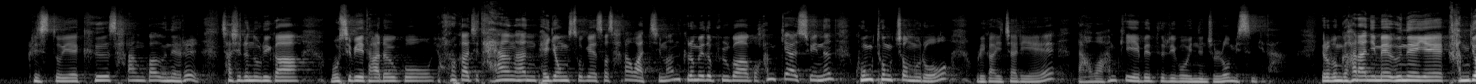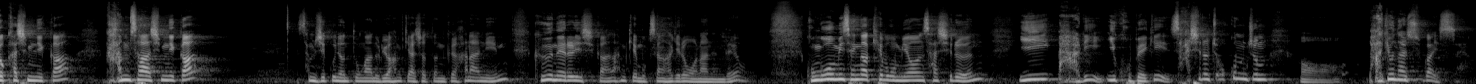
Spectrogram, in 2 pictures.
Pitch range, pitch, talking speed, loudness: 150-200 Hz, 180 Hz, 355 characters per minute, -28 LUFS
